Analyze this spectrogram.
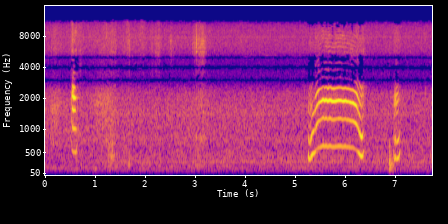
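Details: Female pet cat indoors at home gives one clear, drawn-out meow with a rising then falling tone after a quiet stretch. A few short soft noises come before it and a brief squeak follows.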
